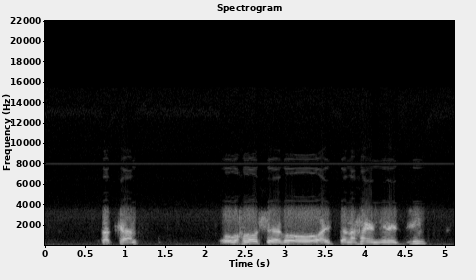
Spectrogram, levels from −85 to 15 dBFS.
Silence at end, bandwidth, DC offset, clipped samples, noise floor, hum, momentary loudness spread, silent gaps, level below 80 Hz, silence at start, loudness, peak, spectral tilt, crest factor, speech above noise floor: 0.35 s; 8.4 kHz; under 0.1%; under 0.1%; -59 dBFS; none; 9 LU; none; -66 dBFS; 0.7 s; -16 LUFS; -2 dBFS; -7 dB/octave; 16 dB; 44 dB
